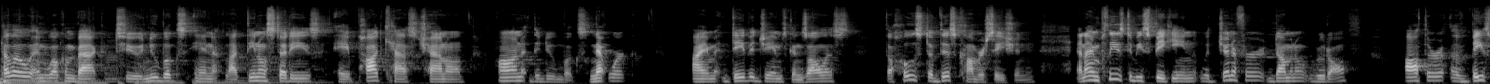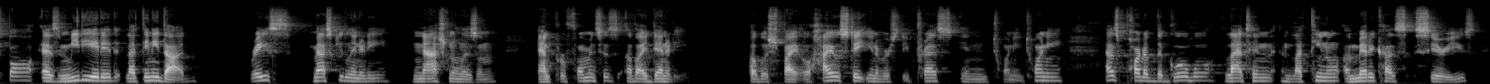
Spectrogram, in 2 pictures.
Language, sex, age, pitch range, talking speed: English, male, 20-39, 135-175 Hz, 135 wpm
